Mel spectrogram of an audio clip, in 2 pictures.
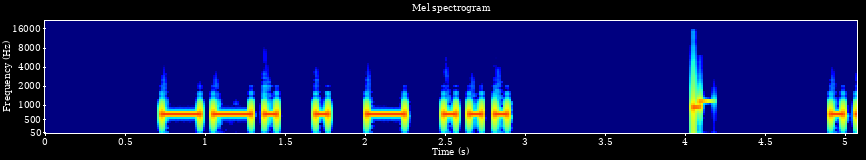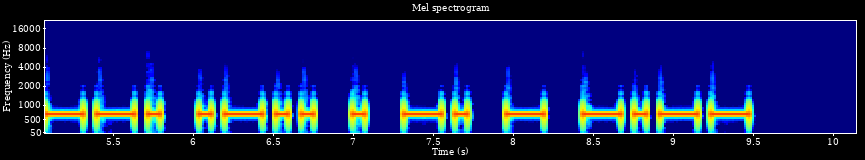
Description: Morse code, heard as a keyed tone, about 15 wpm, 700 Hz. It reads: GETS PLENTY
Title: Sentences from Top 1300 Words - New Word Drill - 15wpm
